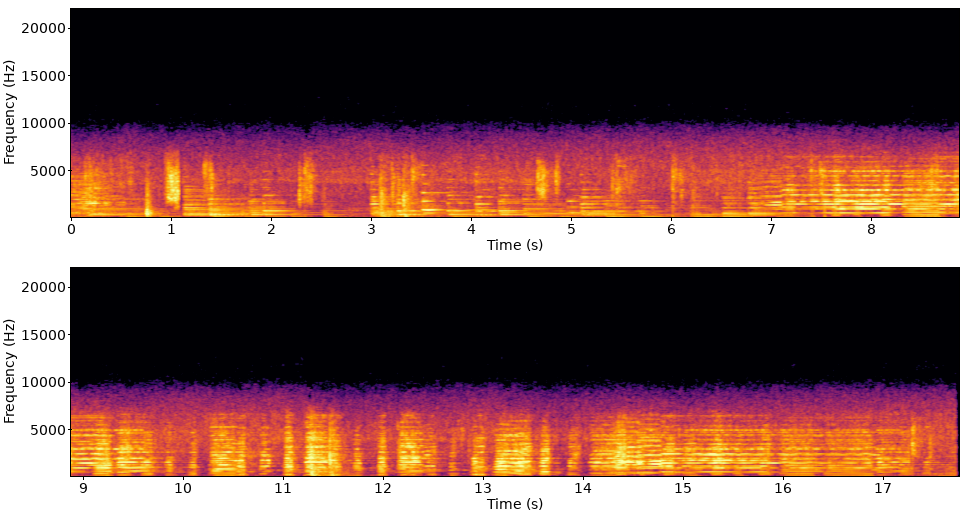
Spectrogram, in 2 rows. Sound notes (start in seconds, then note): 1.4 piano music; 7.3 accordion music; 11.2 door closes; 13.3 accordion music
